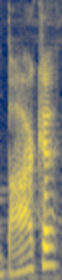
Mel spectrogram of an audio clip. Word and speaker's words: Barke: Here at Weyermann we have Barke, the German Barke or Barke as a lot of people pronounce it in English-speaking countries.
